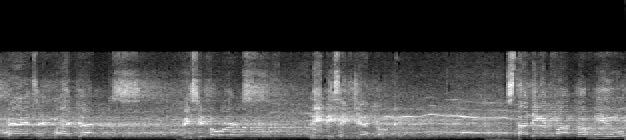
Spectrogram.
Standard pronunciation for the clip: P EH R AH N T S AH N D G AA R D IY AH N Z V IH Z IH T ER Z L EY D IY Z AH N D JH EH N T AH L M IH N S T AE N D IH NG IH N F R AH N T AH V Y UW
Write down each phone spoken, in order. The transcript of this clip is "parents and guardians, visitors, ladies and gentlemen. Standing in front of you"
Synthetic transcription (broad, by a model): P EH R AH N S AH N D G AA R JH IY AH N S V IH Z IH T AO S L EY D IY S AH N JH EH N T AH L M IH N S T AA D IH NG IH N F AH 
